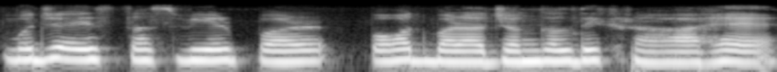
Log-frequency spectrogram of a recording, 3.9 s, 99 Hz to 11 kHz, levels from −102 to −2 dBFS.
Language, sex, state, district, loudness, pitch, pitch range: Hindi, female, Arunachal Pradesh, Longding, -12 LUFS, 205 Hz, 200-220 Hz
